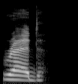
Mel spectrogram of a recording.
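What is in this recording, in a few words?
"read", US English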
